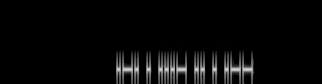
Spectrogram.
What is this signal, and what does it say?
Morse code, heard as a keyed tone, about 40 wpm, 700 Hz. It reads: REVIEW
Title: Top 751-1000 Words 40wpm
